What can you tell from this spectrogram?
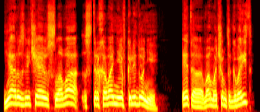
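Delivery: high, earnest medium voice; a spirit medium describing a vision; seance medium. Acted. (голос медиума на сеансе)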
